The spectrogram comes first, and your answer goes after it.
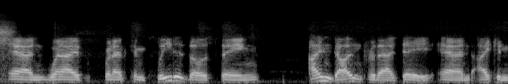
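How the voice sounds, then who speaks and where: In an unremarkable speaking voice, the speaker goes at a fairly slow pace with very even loudness. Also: man. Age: 40s. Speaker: IT executive. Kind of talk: interview.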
